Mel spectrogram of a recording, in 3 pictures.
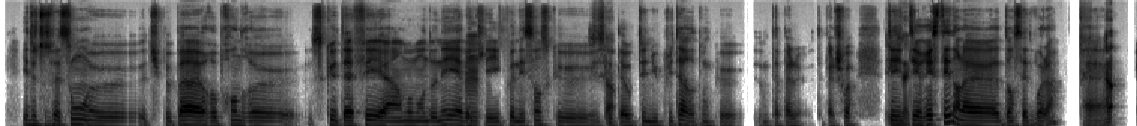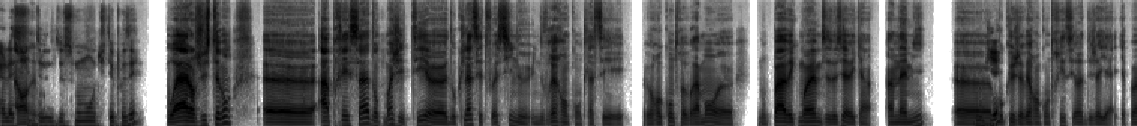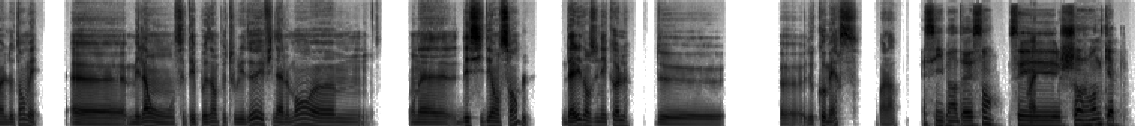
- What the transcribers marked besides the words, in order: drawn out: "heu"; other background noise; drawn out: "heu"; drawn out: "de"
- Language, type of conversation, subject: French, podcast, Peux-tu raconter une rencontre fortuite qui a changé ta vie ?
